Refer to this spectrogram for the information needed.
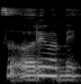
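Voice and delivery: put-on teary little boy begging mom's pardon; crying sorry. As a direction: whimper it out like a crying kid. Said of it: "എൻ്റെ മോൻ ഇങ്ങനെ കിടന്ന് കരയല്ലേ?".

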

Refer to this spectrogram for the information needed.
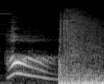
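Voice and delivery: high, loud theatrical gasp; dramatic gasp. Acted. Player caught consulting the lawyer, dramatic gasp. Shock at boss knowing about lawyer.

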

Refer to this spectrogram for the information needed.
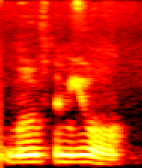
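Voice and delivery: ordinary delivery, nothing marked

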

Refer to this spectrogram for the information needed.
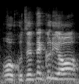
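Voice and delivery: loud, high alarmed call; scared warning. Real, not acted. Gamer warning the character that something is coming, alarmed. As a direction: brace for the scare, voice up.

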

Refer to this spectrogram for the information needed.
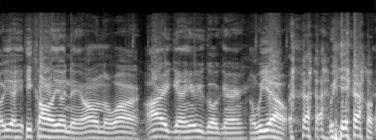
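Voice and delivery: ordinary talk

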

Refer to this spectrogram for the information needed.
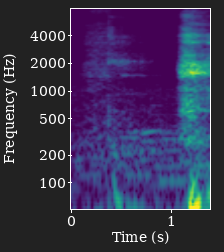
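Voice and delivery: long breathy sigh. Real, not acted. Storyteller confiding a story kept from family, sighing. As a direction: exhale slowly before going on. Pauses after swearing story is true.

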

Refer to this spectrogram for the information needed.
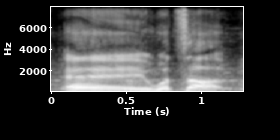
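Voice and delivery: ordinary talk

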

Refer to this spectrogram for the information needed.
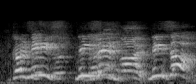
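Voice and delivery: high, punchy corner shout; urgent coaching shout. Real, not acted. Coach calling for knees, urgent shout. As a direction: shout short commands at the fighter.

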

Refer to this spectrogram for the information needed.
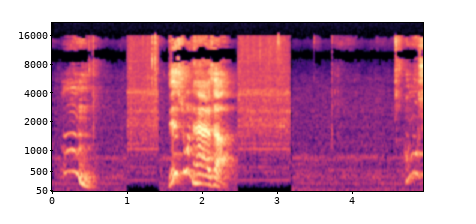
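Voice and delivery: speaking between bites; talking while chewing. Real, not acted. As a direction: mouth partly full. Seen 0: puts tomato pieces to mouth repeatedly, talks between bites.

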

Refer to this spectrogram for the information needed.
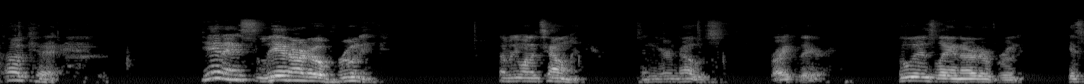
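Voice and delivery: ordinary talk, nothing marked

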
